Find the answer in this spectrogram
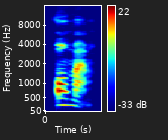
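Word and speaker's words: homem: Letter H, Agha, is always silent in Portuguese. Example, homam is pronounced omam.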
